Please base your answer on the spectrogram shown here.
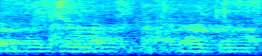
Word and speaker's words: Jaradat: Smarty, how do you pronounce that? Jordan. Jardat.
